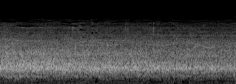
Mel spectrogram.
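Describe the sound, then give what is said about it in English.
An audience cheers and applauds in a dense, even wash of clapping and crowd noise that holds at a constant level throughout. “Everybody give him a big cheer.”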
